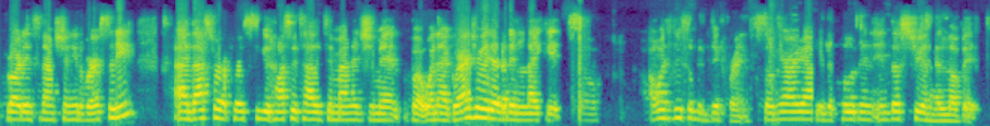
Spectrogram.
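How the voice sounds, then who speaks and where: A woman's voice: medium pitch, rough recording. A young woman from Jamaica, a guest business owner, telling her story in an upbeat casual chat.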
